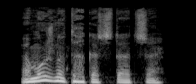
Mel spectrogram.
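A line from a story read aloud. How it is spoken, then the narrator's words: Dreamy sigh. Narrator (Russian): мечтательно вздохнул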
